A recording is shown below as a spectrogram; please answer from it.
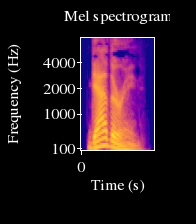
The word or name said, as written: gathering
